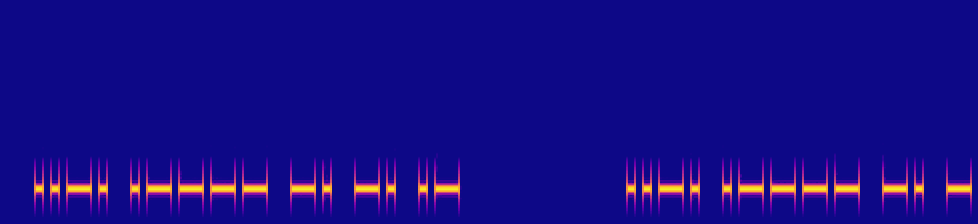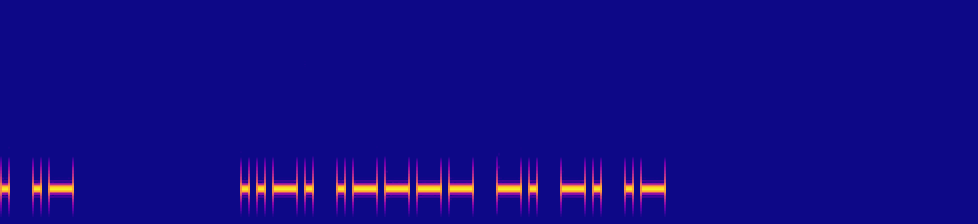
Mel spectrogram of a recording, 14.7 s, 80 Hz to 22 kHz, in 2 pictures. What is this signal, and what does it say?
Morse code, heard as a keyed tone, about 20 wpm, 700 Hz. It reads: F1NNA F1NNA F1NNA
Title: DXCC-100 Call Signs - 5 Characters - Repeated 3x - 20wpm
